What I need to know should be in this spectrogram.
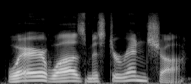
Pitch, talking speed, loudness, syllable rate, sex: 155 Hz, 125 wpm, -16 LUFS, 3.4 syllables/s, male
